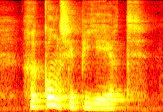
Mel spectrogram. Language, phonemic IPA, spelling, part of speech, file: Dutch, /ɣəˌkɔnsipiˈjert/, geconcipieerd, verb, Nl-geconcipieerd.ogg
- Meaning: past participle of concipiëren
